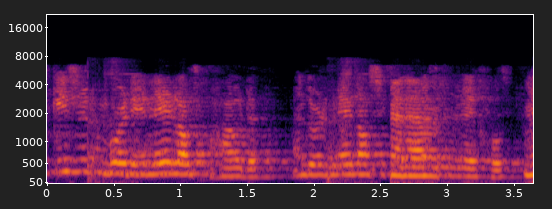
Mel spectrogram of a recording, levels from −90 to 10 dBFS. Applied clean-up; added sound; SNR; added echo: neural separator model SepFormer DNS4.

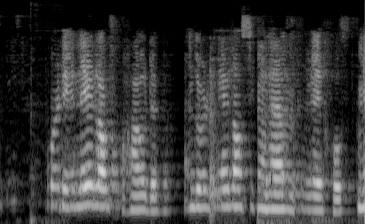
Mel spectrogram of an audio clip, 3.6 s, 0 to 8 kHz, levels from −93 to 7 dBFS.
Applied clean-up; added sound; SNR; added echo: neural mask model DeepFilterNet 3.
